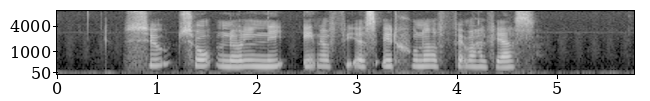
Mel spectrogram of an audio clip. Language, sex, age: Danish, female, 18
